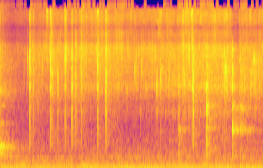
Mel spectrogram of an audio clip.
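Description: Curry leaves hit hot tempering oil with dried red chilli and mustard seeds, giving a loud, steady sizzle with sharp crackling pops scattered throughout.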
